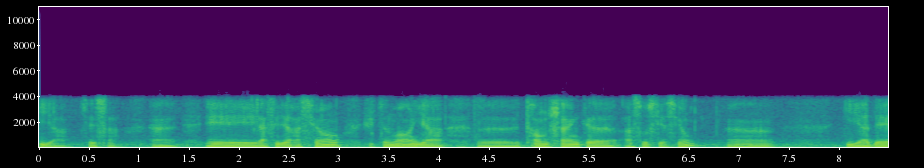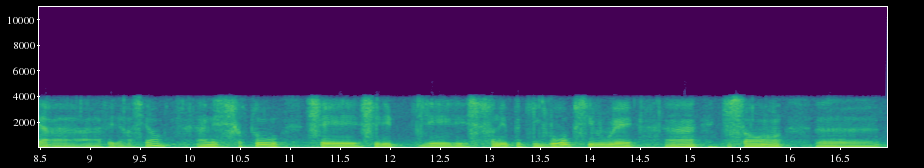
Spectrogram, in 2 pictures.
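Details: Adult man with severe aphasia after a cerebral haemorrhage (stroke) nine years earlier. At first he could say only yes or no. He resumed speaking after two years of speech therapy, still with naming and reading difficulty: aphasia.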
